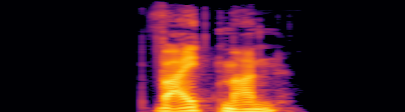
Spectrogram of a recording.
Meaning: Southern Germany spelling of Weidmann
- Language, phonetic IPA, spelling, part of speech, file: German, [ˈvaɪ̯tˌman], Waidmann, noun, De-Waidmann.ogg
